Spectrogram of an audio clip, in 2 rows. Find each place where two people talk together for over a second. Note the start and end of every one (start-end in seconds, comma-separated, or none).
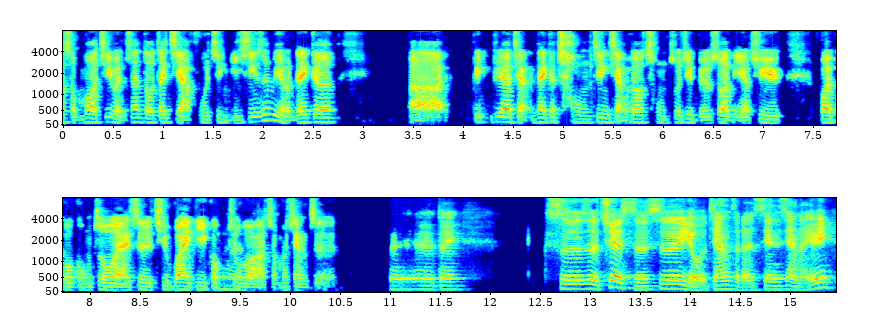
none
